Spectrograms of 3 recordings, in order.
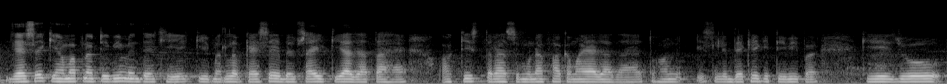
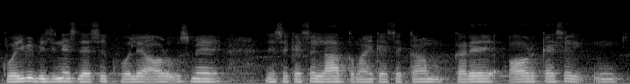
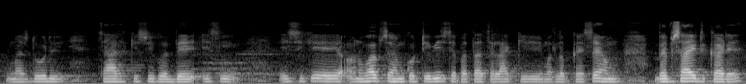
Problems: constant background noise, background conversations at intervals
